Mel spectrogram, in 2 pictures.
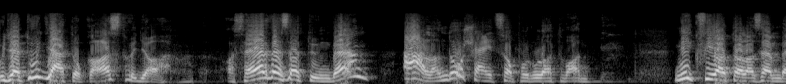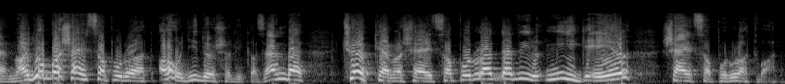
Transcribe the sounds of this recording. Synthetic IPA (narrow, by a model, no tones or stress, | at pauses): uɟɛt̪uɟːaːt̪o̞kɒ̰st̪ho̞ɟɒ̰ː | sɛrvɛzɛt̪yŋɡbɛn | aːlːɒnd̪oːʃɛjt̪sɒpoɾulɒt̪ʋɒ̰n | mikfijɒt̪ɒlɒzɛmbɛrnɒɟo̞bːɒʃɛjt̪sɒpoɾulɒt̪ɒɦo̞ɟid̪øːʃød̪ikɒ̰zɛmbɛr | t͡ʃøkːɛnɒʃɛjt̪sɒpo̞ɾulɒd̪d̪ɛimiːɡeːl | ʃɛjt̪sɒpo̞ɾulɒt̪ʋɒ̰n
